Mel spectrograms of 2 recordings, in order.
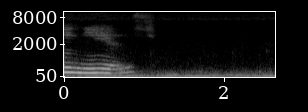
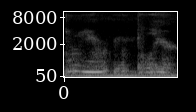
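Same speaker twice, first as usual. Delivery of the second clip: quick conspiratorial whisper; mock bully whisper; 4 semitones higher, 7 dB quieter, faster than usual. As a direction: hiss the plan under your breath. Voicing bullies plotting against her.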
